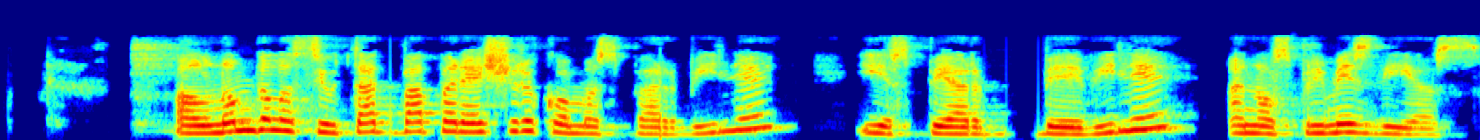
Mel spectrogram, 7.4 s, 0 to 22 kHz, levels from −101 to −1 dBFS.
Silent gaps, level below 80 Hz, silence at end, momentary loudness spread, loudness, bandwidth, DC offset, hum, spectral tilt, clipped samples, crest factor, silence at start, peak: 4.00-4.07 s, 4.23-4.28 s, 5.11-5.15 s, 6.03-6.13 s; -60 dBFS; 0 s; 10 LU; -16 LUFS; 7.8 kHz; under 0.1%; none; -4.5 dB/octave; under 0.1%; 14 dB; 0.65 s; -2 dBFS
